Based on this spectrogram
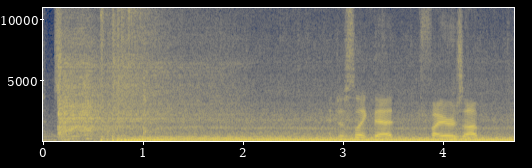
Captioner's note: car engine revving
